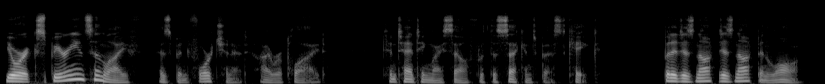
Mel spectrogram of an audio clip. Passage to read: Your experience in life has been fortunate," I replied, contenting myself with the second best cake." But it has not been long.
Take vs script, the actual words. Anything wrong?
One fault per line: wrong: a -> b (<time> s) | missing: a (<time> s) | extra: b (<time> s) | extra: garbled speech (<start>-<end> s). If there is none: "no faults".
extra: has not (7.2 s)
